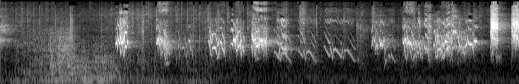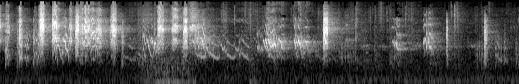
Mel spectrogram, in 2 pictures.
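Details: Budgerigar warbling steadily in rapid, twittering, scratchy chirps and trills, with a low rumble at the start.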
